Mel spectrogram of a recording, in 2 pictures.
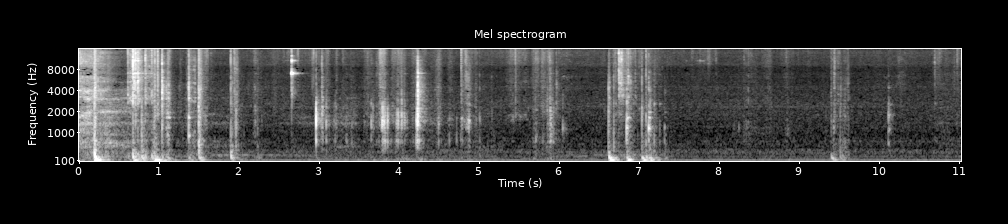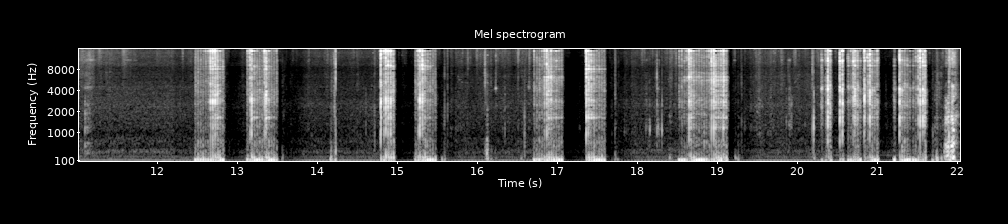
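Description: Brass-headed hammer striking trimmed copper rivet ends on a leather holster laid on a steel anvil block, peening them round. Sharp metallic blows come a few at a time: a cluster at the start, light taps, a quiet stretch, then repeated strikes in pairs and triples through the second half.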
